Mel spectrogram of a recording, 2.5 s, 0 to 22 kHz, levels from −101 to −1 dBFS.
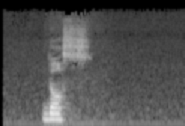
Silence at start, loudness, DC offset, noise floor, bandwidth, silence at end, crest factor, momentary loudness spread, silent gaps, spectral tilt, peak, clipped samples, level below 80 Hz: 0.55 s; -18 LUFS; under 0.1%; -52 dBFS; 15.5 kHz; 1.25 s; 20 dB; 17 LU; none; -5 dB/octave; -2 dBFS; under 0.1%; -54 dBFS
